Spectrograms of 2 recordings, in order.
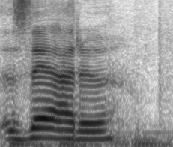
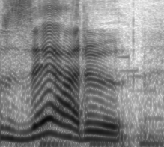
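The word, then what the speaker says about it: ZEXAL: not he's not messing with me yeah it's pronounced zeru i mean it it's it's right here like it says right here on the wiki like using the power of zearu it you can't argue with katakana i'm sorry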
